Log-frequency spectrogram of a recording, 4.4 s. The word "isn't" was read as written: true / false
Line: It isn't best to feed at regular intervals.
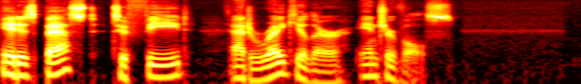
false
